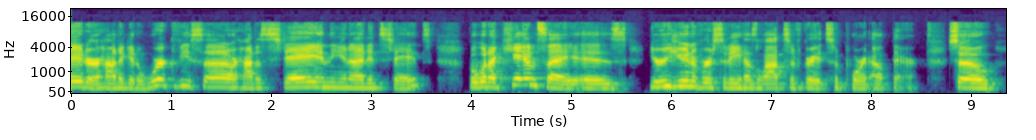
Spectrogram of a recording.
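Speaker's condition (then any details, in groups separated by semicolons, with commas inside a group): No condition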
